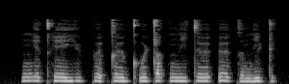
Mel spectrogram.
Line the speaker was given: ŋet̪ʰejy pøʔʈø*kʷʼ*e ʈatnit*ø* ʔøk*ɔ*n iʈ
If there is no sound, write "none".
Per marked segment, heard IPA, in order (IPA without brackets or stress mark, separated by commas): kʷʼ, ø, ə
